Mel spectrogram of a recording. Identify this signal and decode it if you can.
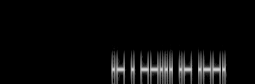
Morse code, heard as a keyed tone, about 50 wpm, 700 Hz. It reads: AE7AP
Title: NA SOTA Activator Callsigns 50wpm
